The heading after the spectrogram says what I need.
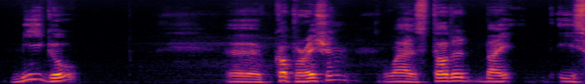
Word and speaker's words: Mego: Mego, pronounced Mego, Corporation was started by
